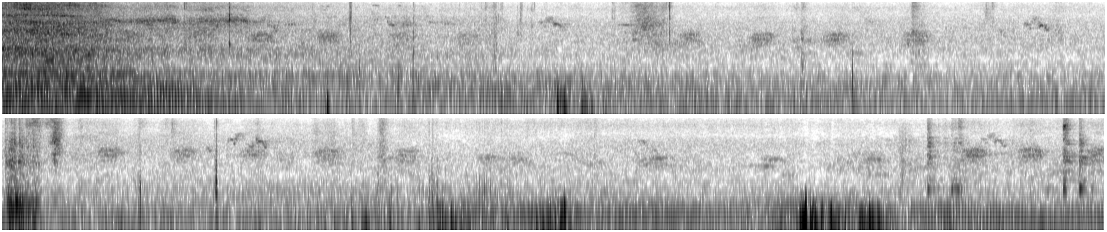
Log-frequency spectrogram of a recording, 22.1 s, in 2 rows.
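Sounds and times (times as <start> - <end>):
short bird calls: 1.6 - 4.1.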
